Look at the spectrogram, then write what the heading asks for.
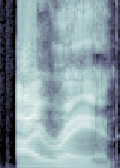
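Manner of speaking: "Iran" as a loud eye-RAN; imitated loud "Iran", eye-RAN; American pronunciation of Iran. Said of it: "and then she said".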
